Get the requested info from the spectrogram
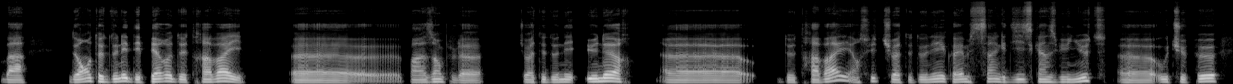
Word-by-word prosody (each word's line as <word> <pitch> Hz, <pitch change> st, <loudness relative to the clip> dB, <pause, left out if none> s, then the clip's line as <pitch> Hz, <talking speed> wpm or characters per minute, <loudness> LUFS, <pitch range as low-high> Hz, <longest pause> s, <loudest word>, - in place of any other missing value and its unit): bah, 105 Hz, -2 st, 0 dB, 0.4 s
de 115 Hz, -, +2 dB
vraiment 140 Hz, +6 st, +5 dB
te 135 Hz, -, +5 dB
donner 130 Hz, +5 st, +5 dB
des 115 Hz, -5 st, 0 dB
périodes 135 Hz, +4 st, +3 dB
de 115 Hz, -2 st, +1 dB
travail 115 Hz, 0 st, +3 dB, 0.5 s
heu, 95 Hz, -2 st, -2 dB
par 105 Hz, 0 st, -2 dB
exemple, 115 Hz, -1 st, -2 dB
heu, 95 Hz, -1 st, -1 dB, 0.4 s
tu -, -, -10 dB
vas 110 Hz, -, +1 dB
te 115 Hz, -, -5 dB
donner 115 Hz, +1 st, 0 dB
1 135 Hz, +2 st, +7 dB
heure, 140 Hz, -4 st, +4 dB, 0.3 s
heu, 100 Hz, -1 st, -1 dB, 0.4 s
de 105 Hz, -, -5 dB
travail 155 Hz, -, 0 dB
ensuite 140 Hz, +8 st, -6 dB
tu -, -, -5 dB
vas 110 Hz, -, +2 dB
te 110 Hz, -, -11 dB
donner 115 Hz, +6 st, 0 dB
quand 120 Hz, -2 st, -2 dB
même 120 Hz, +1 st, +1 dB
5-10-15 115 Hz, -2 st, -3 dB
minutes, 120 Hz, +8 st, -1 dB
heu 100 Hz, -1 st, -3 dB
où 115 Hz, +1 st, 0 dB
tu 115 Hz, -1 st, -3 dB
peux, 140 Hz, +2 st, +4 dB
115 Hz, 170 wpm, -21 LUFS, 105-130 Hz, 0.5 s, 1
